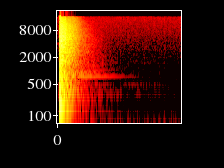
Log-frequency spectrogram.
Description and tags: full 14" snare drum - double miked compressed and limited! Massive!!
